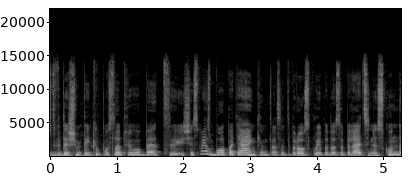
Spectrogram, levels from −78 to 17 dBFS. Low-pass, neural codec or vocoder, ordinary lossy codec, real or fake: 14.4 kHz; codec, 44.1 kHz, 7.8 kbps, Pupu-Codec; Opus, 64 kbps; fake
